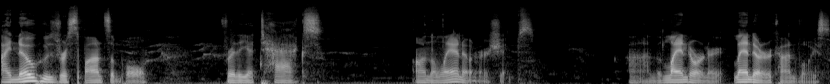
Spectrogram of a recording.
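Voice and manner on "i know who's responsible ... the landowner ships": secretive stage half-whisper, as into an ear. In a role-play, leaning in close to the listener: half-whispering into the ear. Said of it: "like I'm whispering into your ear".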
